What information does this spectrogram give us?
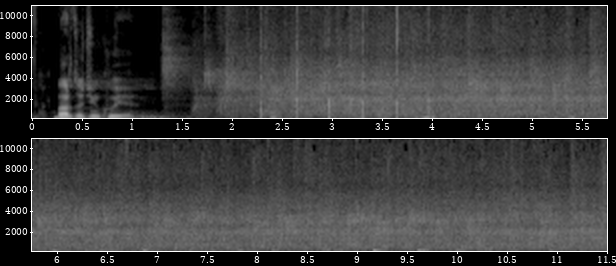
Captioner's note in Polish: oklaski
